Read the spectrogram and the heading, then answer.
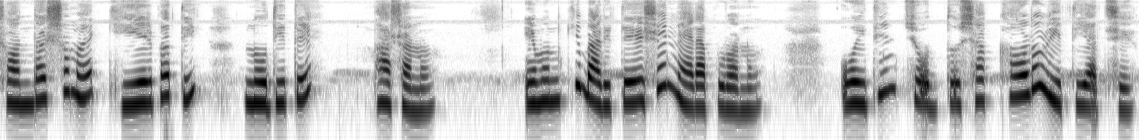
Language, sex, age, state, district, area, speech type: Bengali, female, 30-45, West Bengal, Alipurduar, rural, spontaneous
